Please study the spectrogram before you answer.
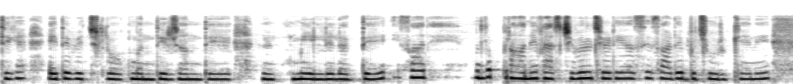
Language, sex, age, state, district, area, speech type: Dogri, female, 18-30, Jammu and Kashmir, Jammu, rural, spontaneous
